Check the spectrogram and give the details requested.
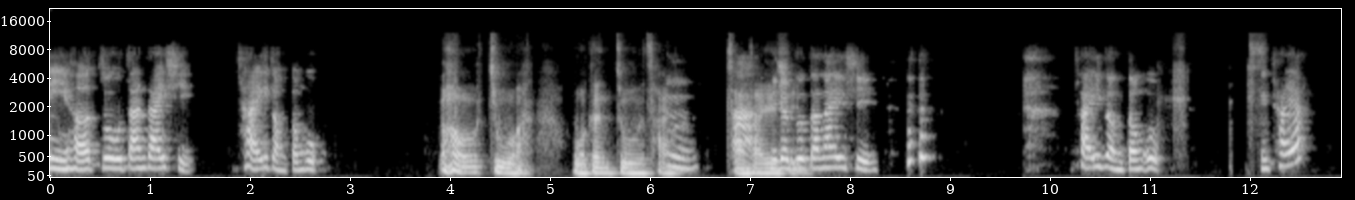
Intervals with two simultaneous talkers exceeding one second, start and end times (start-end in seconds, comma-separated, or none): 6.1-7.7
